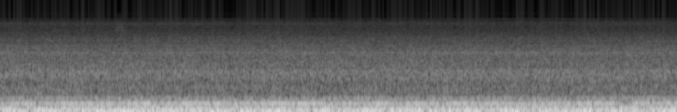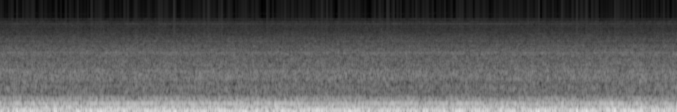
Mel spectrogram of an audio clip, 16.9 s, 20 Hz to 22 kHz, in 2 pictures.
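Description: Cabin noise of a Boeing 787-8 taxiing with its GE GEnx engines at idle: a steady low rumble with a steady hum tone over it.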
